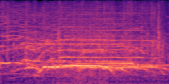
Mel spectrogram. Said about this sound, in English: Come on, a round of applause for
